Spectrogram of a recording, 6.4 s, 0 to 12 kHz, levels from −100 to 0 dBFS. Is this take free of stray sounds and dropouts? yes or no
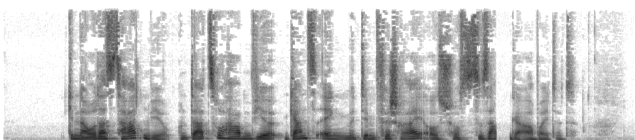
no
